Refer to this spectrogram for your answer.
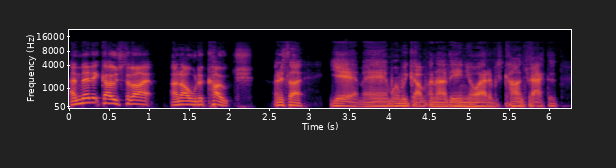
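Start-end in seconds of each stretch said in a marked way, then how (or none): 3.3-6.0 put-on American dubbed-voice accent. Retelling the dubbed documentary's older coach: imitating an american dubbed voice. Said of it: "American dubbed voice".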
